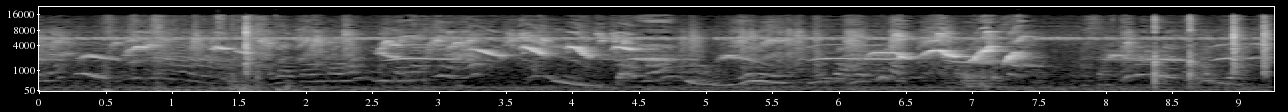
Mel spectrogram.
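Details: White-rumped shama in full song, pouring out varied, high, sweeping whistles, slurred swoops and quick twittered notes in a continuous rich stream, with faint speech and a steady background hum.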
